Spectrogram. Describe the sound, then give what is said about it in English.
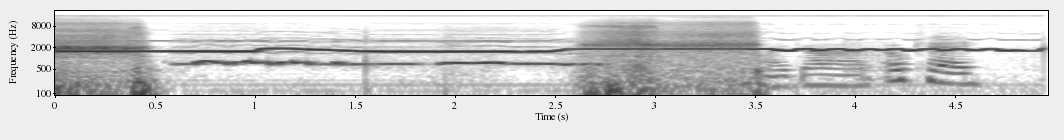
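Small frog-shaped whistles blown together, holding steady high tones with a few warbling trills, broken by loud breathy hissing bursts at the start and in the middle. “Your frog is not working”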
